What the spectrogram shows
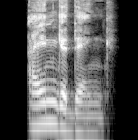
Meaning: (adjective) mindful; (preposition) mindful, remembering
- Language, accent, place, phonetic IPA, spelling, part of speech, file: German, Germany, Berlin, [ˈaɪ̯nɡəˌdɛŋk], eingedenk, preposition / postposition / adjective, De-eingedenk.ogg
